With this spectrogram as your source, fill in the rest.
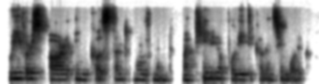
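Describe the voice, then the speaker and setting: Monotone, flat intonation marks a woman's speech. Her tone is dark and mellow, and somewhat breathy. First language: Spanish. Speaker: legal scholar presenter. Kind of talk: online talk presentation. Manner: halting.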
